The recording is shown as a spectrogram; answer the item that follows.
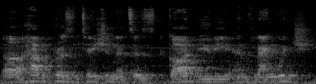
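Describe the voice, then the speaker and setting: A man's voice: medium pitch, fairly even intonation, a bit bright, a little hiss or hum. Distant man asking from the floor. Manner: polite, halting, searching for words. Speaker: audience member asking a question. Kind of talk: question from the floor. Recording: echoey hall, far from mic.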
